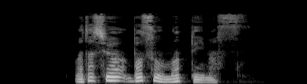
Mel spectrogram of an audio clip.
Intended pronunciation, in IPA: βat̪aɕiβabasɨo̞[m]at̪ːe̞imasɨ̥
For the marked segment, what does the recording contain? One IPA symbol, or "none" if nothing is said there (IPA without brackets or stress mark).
m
